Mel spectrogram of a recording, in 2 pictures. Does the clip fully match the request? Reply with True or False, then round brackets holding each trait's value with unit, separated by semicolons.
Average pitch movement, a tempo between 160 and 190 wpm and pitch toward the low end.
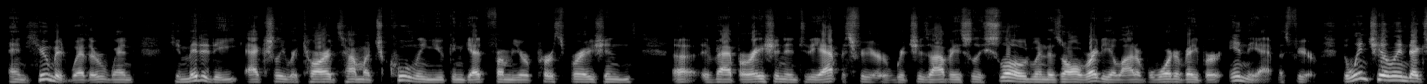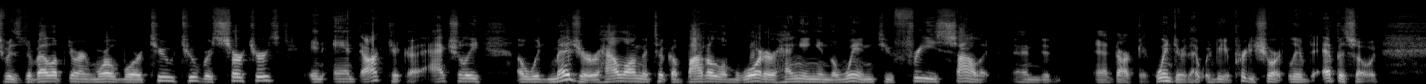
True (3.4 semitones; 170 wpm; 120 Hz)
